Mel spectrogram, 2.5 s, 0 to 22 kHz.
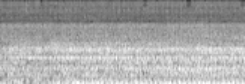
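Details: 2006 Hyundai Elantra started right after valve cover gasket replacement and valve cover repaint: steady, even idle with a light hiss, no ticking or hunting; running smoothly.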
